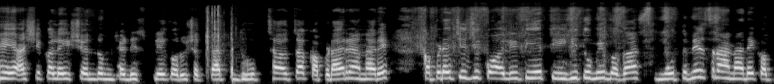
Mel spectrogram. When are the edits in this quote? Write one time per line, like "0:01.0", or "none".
0:02.3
